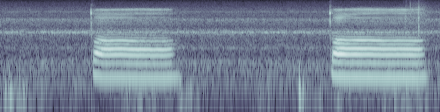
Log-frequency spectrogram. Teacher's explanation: حرف تو کو ادا کرتے ہوئے ہماری زبان کی نوک سامنے والے دانتوں کی جڑ میں لگے گی۔ تو موٹے حروف میں سے بھی ہے تو اس کو تھوڑا موٹا ادا کریں گے۔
